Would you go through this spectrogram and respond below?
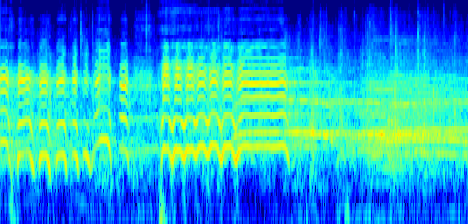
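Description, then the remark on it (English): A voice imitates the Woody Woodpecker laugh: a rapid, high, warbling staccato run in quick bursts, loud, followed by a crowd breaking into cheers and applause. “I can't do the Woody Woodpecker laugh.”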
